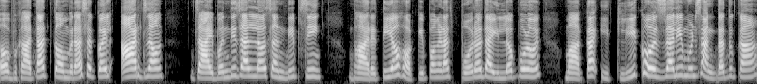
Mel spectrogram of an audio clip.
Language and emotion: Goan Konkani, happy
